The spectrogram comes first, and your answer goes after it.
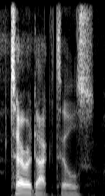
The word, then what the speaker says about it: pterodactyls: Nothing to do with leopards or pterodactyls, as soon as I saw silent P at the beginning of the terror.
